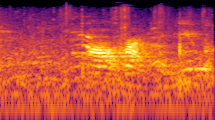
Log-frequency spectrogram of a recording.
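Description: A person speaking briefly, about a second in, over faint outdoor crowd murmur.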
